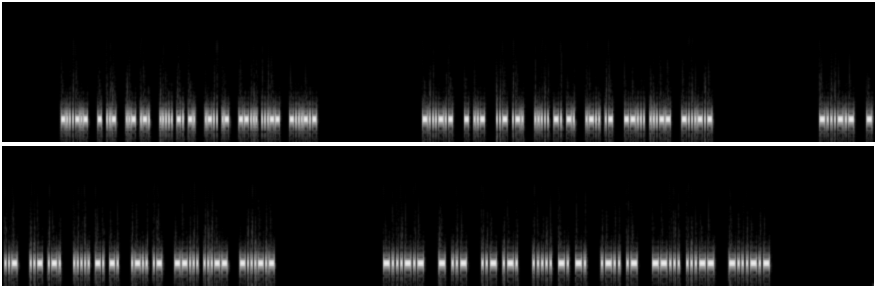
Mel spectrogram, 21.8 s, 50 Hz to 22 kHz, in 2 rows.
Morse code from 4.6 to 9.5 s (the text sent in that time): <BK> TU UR 5NN LA 73 <BK>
